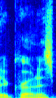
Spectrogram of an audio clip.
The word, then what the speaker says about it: Acronis: Somebody said, I'm glad you're doing ads for Acronis because now I know how to pronounce it. I asked him. I've always said Acronis, but I'm glad to know I was right.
